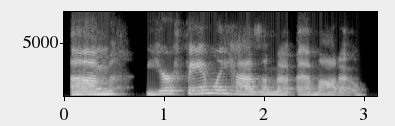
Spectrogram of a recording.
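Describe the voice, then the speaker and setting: Gentle woman interviewer, dull lo-fi sound. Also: on the high side, expressive, a little slow. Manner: gentle, affirming, with short yeahs. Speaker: interviewer for a charity fundraiser. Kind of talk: interview questions.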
